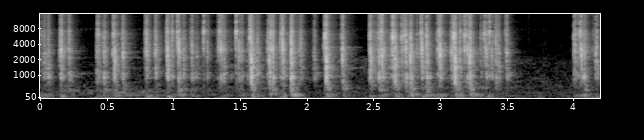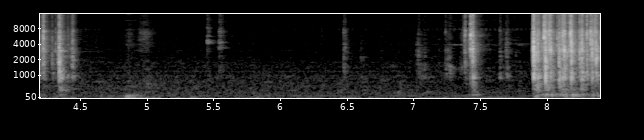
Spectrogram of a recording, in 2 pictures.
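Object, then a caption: Plastic mechanical keyboard. Fingertips type fast on a Razer BlackWidow backlit plastic mechanical keyboard with clicky green switches, producing rapid, bright, sharp clicks that die out almost instantly. Dense bursts of typing fill the first few seconds, followed by a short flurry, a quiet stretch with a few faint ticks and a single tap, before fast typing resumes at the end.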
